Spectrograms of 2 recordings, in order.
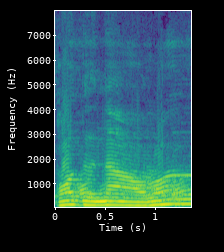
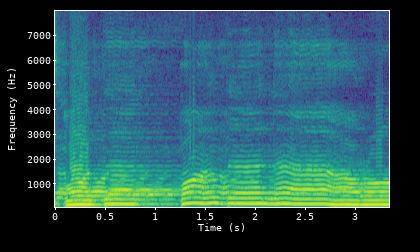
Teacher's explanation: Qad narafa itu sengau. Qad narafa itu namanya samar, itu namanya ikhfa.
